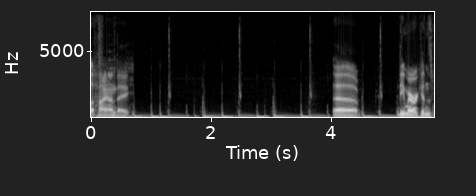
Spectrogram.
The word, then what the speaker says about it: Hyundai: so weird and funny, but we call it Hyandai. Uh, the Americans pronounce it either Hyundai, Hyundai, or Hyundai.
